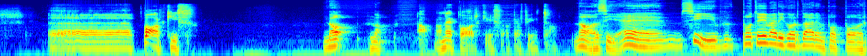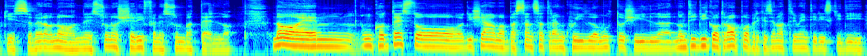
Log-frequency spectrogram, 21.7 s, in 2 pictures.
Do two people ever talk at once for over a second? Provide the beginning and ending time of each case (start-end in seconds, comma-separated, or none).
none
